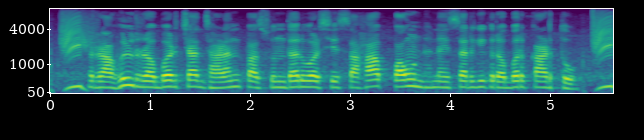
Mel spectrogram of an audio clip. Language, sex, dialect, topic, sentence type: Marathi, male, Varhadi, agriculture, statement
